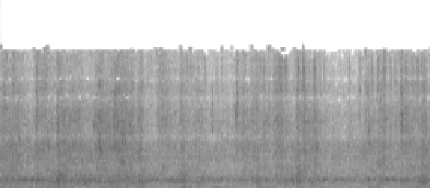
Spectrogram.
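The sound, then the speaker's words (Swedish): A small motor runs steadily as it stirs a fabric dye bath inside a machine, mixing the dye, giving a continuous low rumble with a thin, constant whine on top and no pauses. No one speaks. “Och nu har jag stängt maskinen och då har jag som en liten motor jag sätter på här äh. och så går den runt och blandas, blandar färgen.”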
